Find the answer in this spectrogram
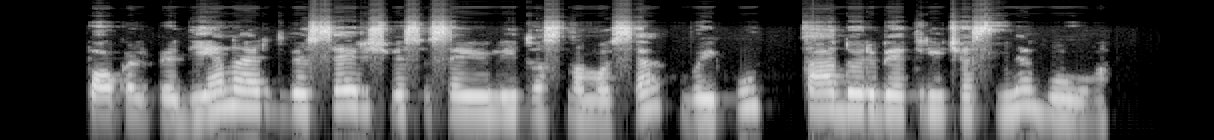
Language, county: Lithuanian, Vilnius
